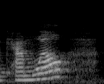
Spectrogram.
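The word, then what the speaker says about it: Chamuel: well ch am UEL I've always pronounced it as like a k so cam well um I believe he's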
